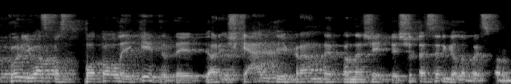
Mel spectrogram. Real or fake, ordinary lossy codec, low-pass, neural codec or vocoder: real; AAC, 64 kbps; 10.8 kHz; none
